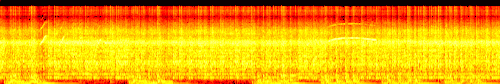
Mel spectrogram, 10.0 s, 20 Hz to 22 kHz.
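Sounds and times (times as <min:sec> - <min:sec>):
bass drums beating: 0:00.0 - 0:01.7, 0:02.6 - 0:03.9, 0:05.0 - 0:10.0
side drums beaten with sticks: 0:00.0 - 0:10.0.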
